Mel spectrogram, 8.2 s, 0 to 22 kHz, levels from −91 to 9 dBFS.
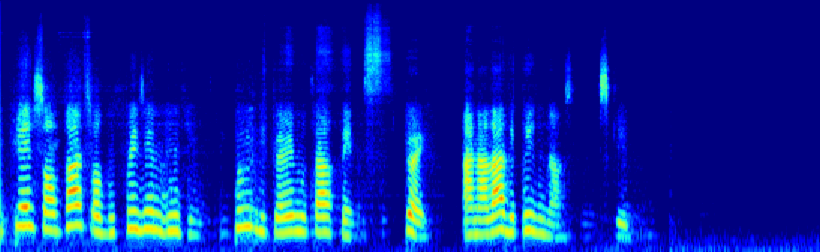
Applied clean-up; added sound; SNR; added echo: neural mask model DeepFilterNet 3.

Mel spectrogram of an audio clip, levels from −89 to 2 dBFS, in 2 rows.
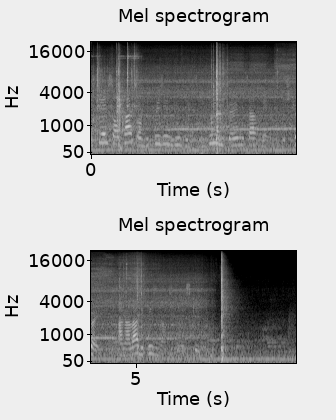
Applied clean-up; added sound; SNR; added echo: none; Coin (dropping); -2 dB; none.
